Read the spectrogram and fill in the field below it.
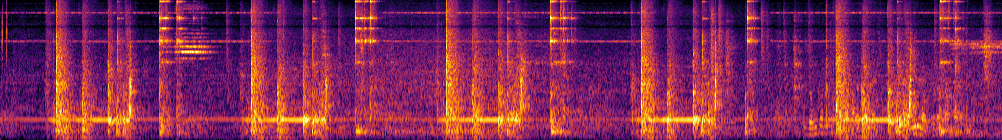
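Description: A machine clanks and thumps repeatedly as a press cycles.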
